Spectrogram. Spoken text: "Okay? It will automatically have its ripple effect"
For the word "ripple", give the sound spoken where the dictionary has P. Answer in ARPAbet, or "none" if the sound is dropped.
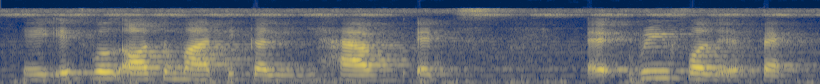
F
